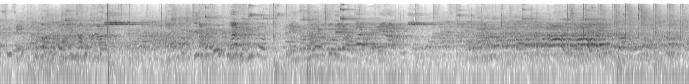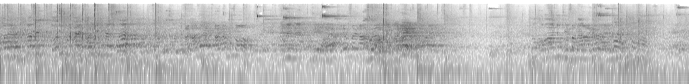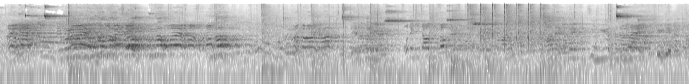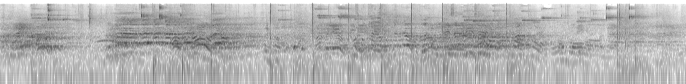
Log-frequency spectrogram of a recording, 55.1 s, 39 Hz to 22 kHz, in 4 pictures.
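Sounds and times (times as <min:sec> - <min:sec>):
sneakers squeaking: 0:00.4 - 0:30.8, 0:32.6 - 0:54.6
basketball bouncing on court: 0:05.4 - 0:06.6, 0:12.3 - 0:18.1, 0:21.4 - 0:23.0, 0:25.6 - 0:26.8, 0:32.8 - 0:34.0, 0:36.0 - 0:37.5, 0:46.6 - 0:51.9, 0:53.7 - 0:54.2
players calling out: 0:24.7 - 0:55.0.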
